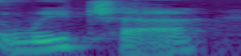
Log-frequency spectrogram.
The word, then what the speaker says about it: Wicca: as I stated before Wicca properly pronounced as wicha is an Old English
